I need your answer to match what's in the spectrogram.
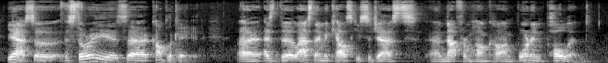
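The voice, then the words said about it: American accent. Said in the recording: “you will hear an American accent ... my American accent comes from watching too much American television”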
